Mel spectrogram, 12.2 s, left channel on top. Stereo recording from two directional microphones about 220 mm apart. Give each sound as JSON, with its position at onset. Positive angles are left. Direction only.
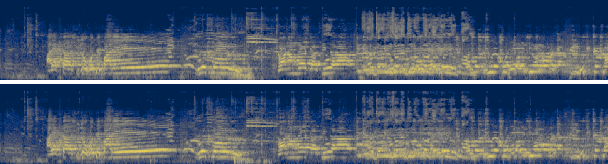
{"t": 0.9, "sound": "a man's voice", "side_deg": -50}
{"t": 3.3, "sound": "a sound", "side_deg": 50}
{"t": 4.0, "sound": "speech", "side_deg": -60}
{"t": 5.6, "sound": "speech", "side_deg": -55}
{"t": 7.3, "sound": "a man's voice", "side_deg": 5}
{"t": 9.4, "sound": "speech", "side_deg": -50}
